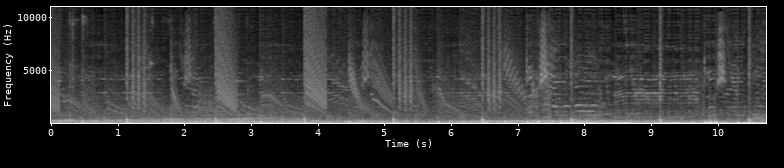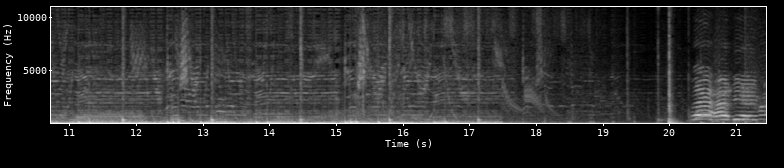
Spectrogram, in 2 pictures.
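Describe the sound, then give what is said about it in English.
A bus engine rumbles steadily as the bus arrives, low and loud, with rattles and clanks over it and muffled voices in the background, before the noise drops away near the end. “At last the bus is here.”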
